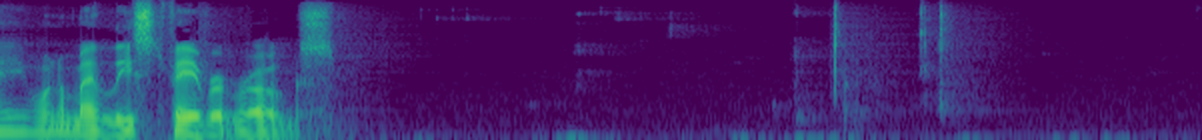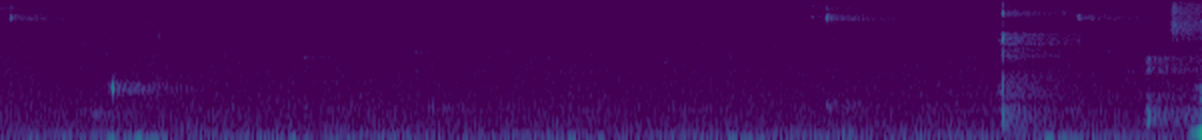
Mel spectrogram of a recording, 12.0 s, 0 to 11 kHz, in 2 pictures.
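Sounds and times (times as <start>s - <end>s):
faint computer mouse clicks: 2.2s - 4.9s.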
